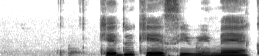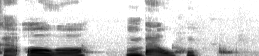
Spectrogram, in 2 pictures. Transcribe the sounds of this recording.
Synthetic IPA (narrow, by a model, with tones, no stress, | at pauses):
ke˨du˦kʰe˨e˦si˨ɾi˨me˦ka˨ʔɔ˦ɣɔ˨˦ | m̩˦ba˨u˦kʷu˦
